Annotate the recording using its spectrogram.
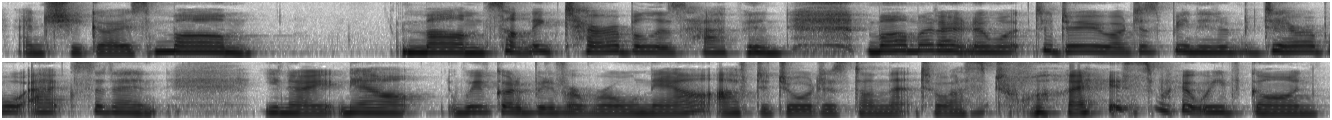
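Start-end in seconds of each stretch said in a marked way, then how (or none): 0.8-7.5 high, loud frantic pleading; a hint of crying, higher and louder; panicked daughter on the phone. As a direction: imitate a hysterical teen calling for help. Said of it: "she was crying".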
